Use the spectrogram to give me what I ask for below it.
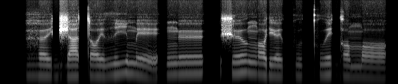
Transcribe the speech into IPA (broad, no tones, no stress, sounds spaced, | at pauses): ɦ œ ɪ̯ d͡ʒ a t ɔ ɪ̯ ð i m e | ŋ ø | ʃ ø ʊ̯ ŋ ɔ ɾʲ œ ɪ̯ kʷ i kʷʰ e ɡ ɔ m ɔ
